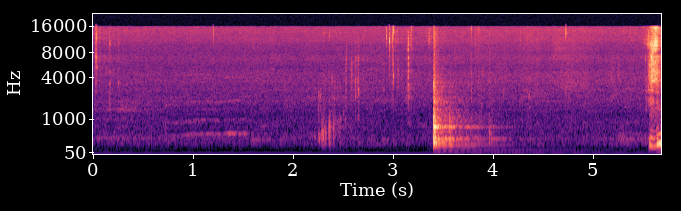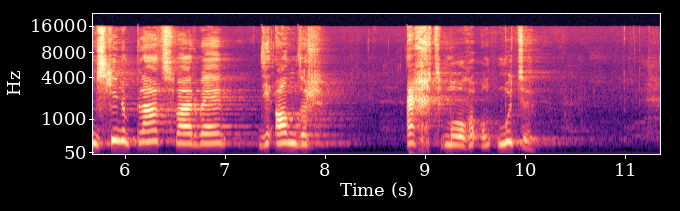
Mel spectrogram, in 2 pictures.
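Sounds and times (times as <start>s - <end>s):
person sipping a drink with mouth and swallowing noises: 2.2s - 3.3s
sharp loud clunk: 3.4s - 4.0s
speech: 5.6s - 8.1s, 8.8s - 10.2s.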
